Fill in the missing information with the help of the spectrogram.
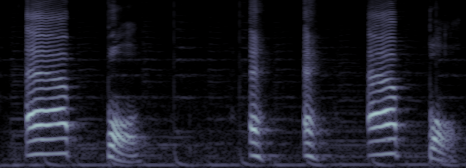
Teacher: La A le estoy dando el sonido como la E. ¿Por qué? Porque normalmente cuando está la letra A, al principio o en medio de una palabra, el sonido que le vas a dar a la letra va a ser E.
